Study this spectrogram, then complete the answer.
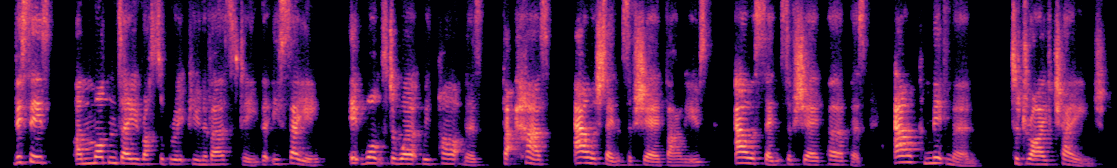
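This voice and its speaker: A woman speaks at a fairly slow pace with a London accent. Her fairly high voice has lively intonation. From East End of London. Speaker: university pro vice chancellor. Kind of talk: conference speech. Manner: animated.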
